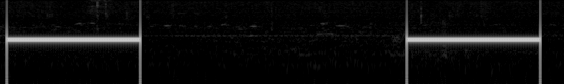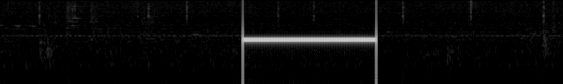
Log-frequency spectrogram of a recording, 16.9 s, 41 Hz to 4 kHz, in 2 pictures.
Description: Ringback tone (North America), 440 + 480 Hz.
